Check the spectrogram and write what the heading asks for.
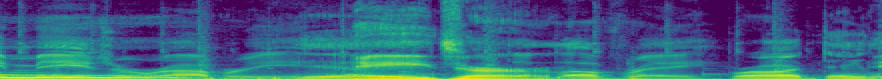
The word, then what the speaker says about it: Louvre: The Louvre.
